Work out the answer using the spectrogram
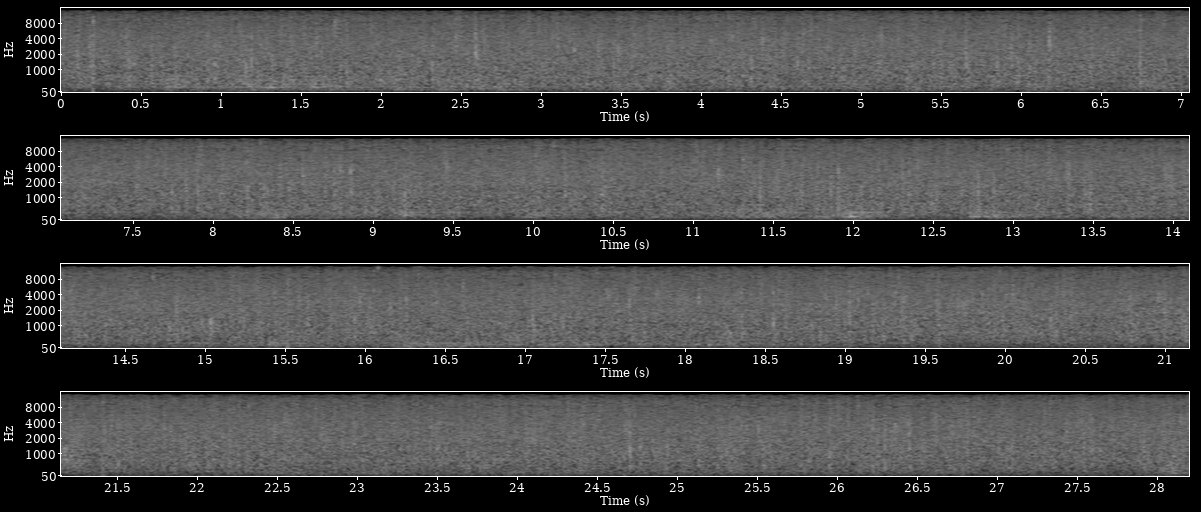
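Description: Rain falling steadily, an even hiss of drops that neither builds nor eases.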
